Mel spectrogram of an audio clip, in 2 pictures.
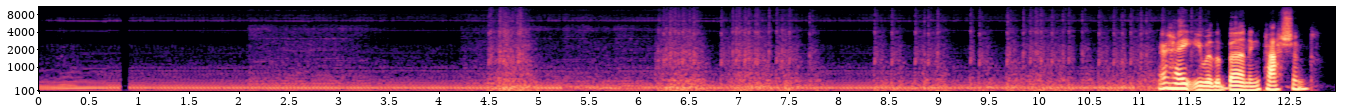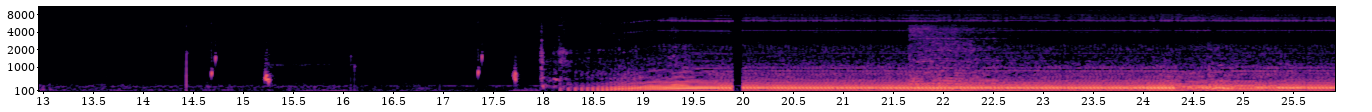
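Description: A lawn mower engine hums steadily, cutting out and then starting up again.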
